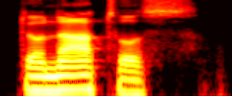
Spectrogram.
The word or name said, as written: Donatus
